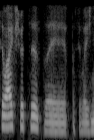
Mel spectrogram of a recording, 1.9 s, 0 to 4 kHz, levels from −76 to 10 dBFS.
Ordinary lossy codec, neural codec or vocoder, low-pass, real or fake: MP3, 24 kbps; codec, 16 kHz, 8 kbps, FreqCodec, smaller model; 3.6 kHz; fake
